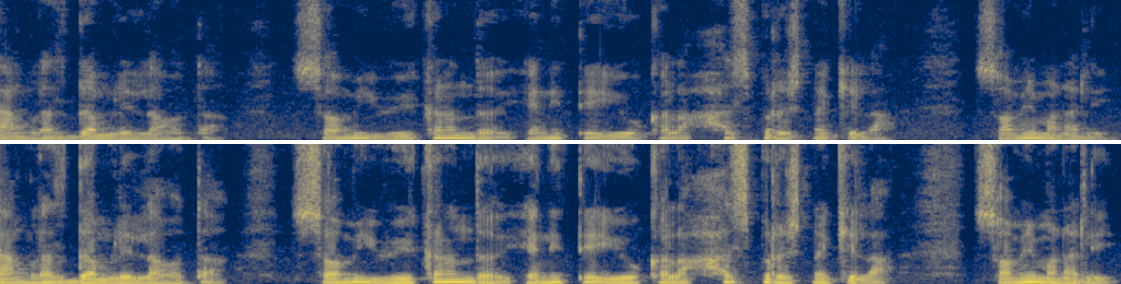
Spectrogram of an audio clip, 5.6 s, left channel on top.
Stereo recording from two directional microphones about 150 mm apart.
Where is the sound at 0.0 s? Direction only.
35° right (ahead or behind).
